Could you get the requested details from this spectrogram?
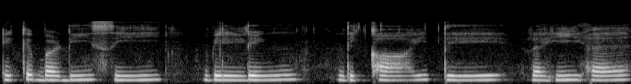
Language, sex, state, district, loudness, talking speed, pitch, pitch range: Hindi, female, Rajasthan, Jaipur, -17 LUFS, 75 wpm, 205 Hz, 205-215 Hz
